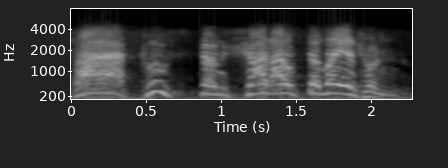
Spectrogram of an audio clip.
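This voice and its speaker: An actor in a 1940s radio drama playing a plain-spoken, kindly mountain homesteader with a folksy backwoods drawl. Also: male voice, extremely high pitch, big pitch swings, a little slow, vocal fry, exaggerated voice. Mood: alarmed. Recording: tinny, noisy 1940s radio recording.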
